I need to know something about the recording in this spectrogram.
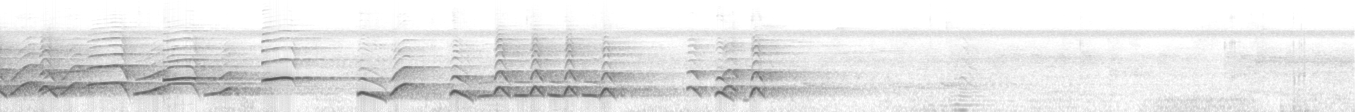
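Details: Western hoolock gibbons, a pair playing among forest trees in Hollongapar Gibbon Sanctuary, Assam, call in a quick run of arching whoops for about eight seconds before the calling fades into quiet forest background.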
